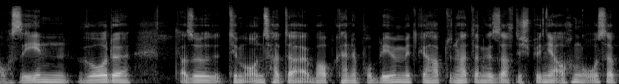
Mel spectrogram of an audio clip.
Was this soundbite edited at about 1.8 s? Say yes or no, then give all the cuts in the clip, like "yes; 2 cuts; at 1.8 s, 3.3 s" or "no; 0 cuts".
yes; 2 cuts; at 1.8 s, 5.2 s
